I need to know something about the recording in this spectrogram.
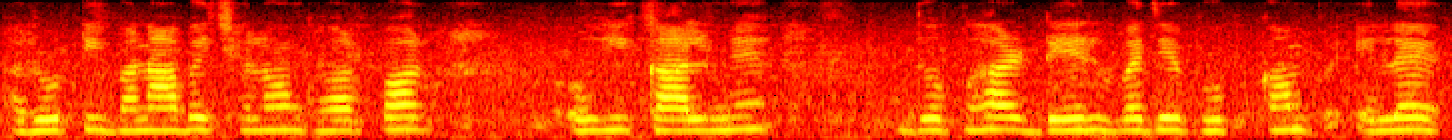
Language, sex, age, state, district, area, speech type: Maithili, female, 30-45, Bihar, Madhubani, rural, spontaneous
